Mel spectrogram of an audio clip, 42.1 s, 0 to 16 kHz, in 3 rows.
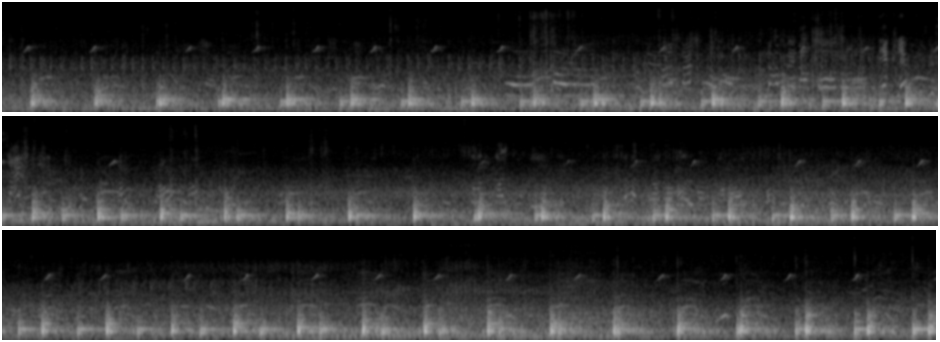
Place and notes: Nürtingen, Deutschland - dragon boat drummer
The local rowing club (RCN) is located on the other side of the river 'Neckar'.
Equipment: Sony PCM-D50
Nürtingen, Germany, October 2013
